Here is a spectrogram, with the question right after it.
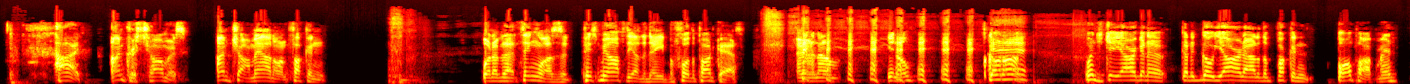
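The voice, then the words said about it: Imitates another person's voice. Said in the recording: “people are doing an impression of him”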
